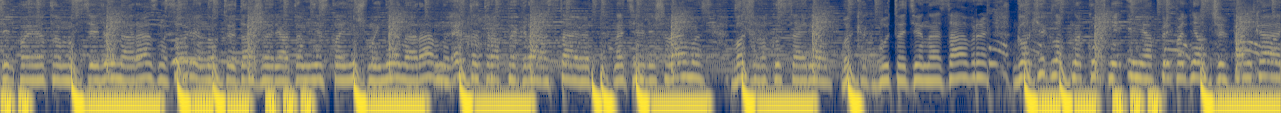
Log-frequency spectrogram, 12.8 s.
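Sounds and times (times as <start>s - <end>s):
g-funk music: 0.0s - 8.9s, 10.0s - 12.7s.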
